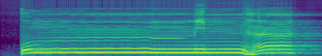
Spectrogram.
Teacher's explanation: mim sukun bertemu mim Idam Mimi bertemunya mim sukun dengan mim memasukkan bunyi mim sukun kepada mim berikutnya disertai mendengung selama tiga harakat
